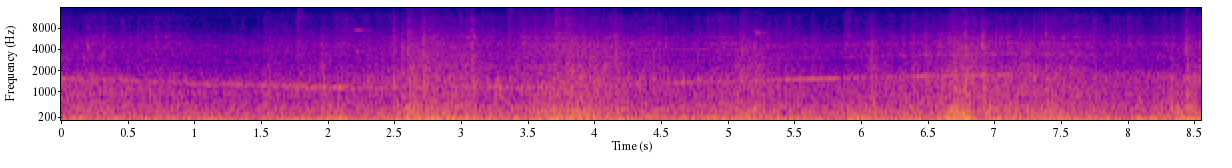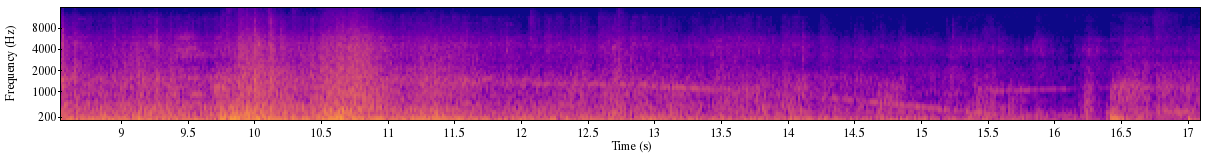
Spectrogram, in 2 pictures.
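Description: A bus engine rumbles and whines as the bus drives along.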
